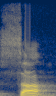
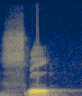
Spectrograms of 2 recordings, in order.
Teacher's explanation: ورنہ کیا ہے، مخرج کیا ہے، دونوں کا ایک ہے، دونوں کا مخرج ایک ہے، ایک ہی جگہ سے ادا ہو رہا ہے. لیکن صرف سین پتلا ہے، صاد موٹا ہے.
